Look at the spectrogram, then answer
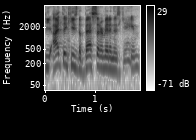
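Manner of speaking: voice breaking and cracking mid-line. Talking to Twitch chat during a game, voice cracking. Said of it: "But nice voice crack".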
